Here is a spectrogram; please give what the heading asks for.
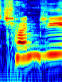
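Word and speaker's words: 천지: Yeah, it's Chunji in Korean and Tianchi in Chinese.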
